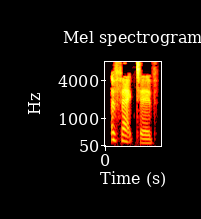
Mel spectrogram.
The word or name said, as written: effective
